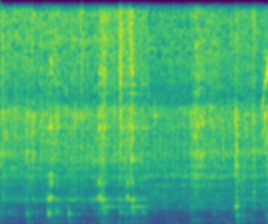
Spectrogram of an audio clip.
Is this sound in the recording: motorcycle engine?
no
